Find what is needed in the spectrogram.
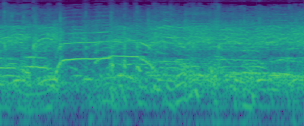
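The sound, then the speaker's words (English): A large crowd at a Trump campaign rally chants "VP" in reaction to Vivek Ramaswamy, many voices shouting together loudly and continuously in a rhythmic, sustained roar with rising and falling vocal tones throughout. “They're chanting VP.”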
